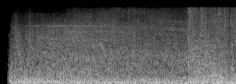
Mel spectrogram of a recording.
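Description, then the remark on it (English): A loud explosion sound effect bursts in abruptly and rolls on as a dense, heavy roar with deep rumble, holding steady without fading. No voices are heard. “Make sure you add in more explosions.”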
